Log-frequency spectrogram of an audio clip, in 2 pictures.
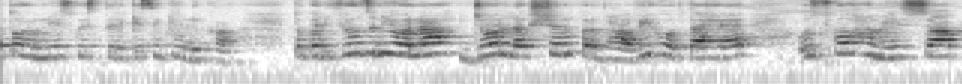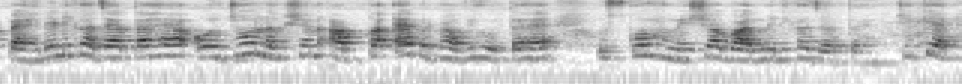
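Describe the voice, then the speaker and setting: A woman science teacher talking directly to her students at a writing board, asking herself questions and answering them step by step. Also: high-pitched. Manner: talks straight to students. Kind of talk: whiteboard lesson. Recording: echoey room, mic at a distance.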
